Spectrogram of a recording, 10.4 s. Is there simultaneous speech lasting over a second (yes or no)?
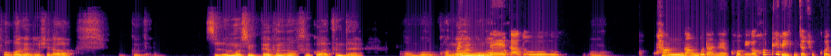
no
